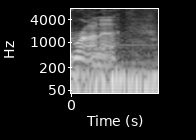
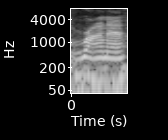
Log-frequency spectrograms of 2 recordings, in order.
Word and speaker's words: Rhonna: The rest is Rana.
